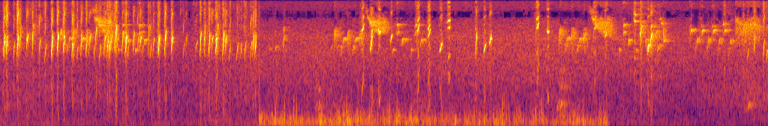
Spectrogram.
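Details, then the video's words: A European goldfinch sings a quick, bright twitter of high chirps and trills, partly masked midway by a loud low rumble lasting several seconds, then the twittering resumes clearly. "بتبتة الحسون"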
